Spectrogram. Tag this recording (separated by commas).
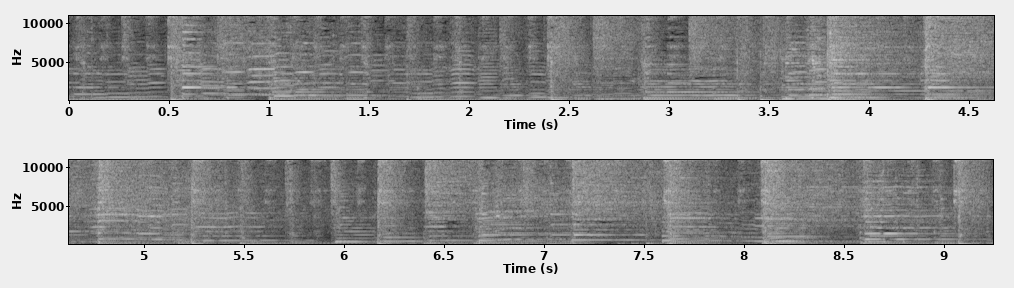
Music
